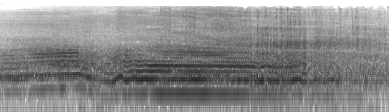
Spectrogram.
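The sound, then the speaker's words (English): A car driving back and forth at an event with spectators watching, its engine note rising and falling as it revs and shifts direction, loud and continuous with no talk. “again, the car is just going back and forth, so we've got some repetition.”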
